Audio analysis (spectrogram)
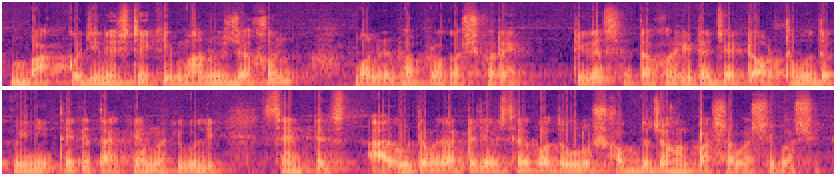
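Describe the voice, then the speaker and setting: A man's voice: on the high side, fairly even intonation, quick pace, mellow. A young man teaching a grammar lesson, asking his listeners questions and answering them himself. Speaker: English teacher.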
